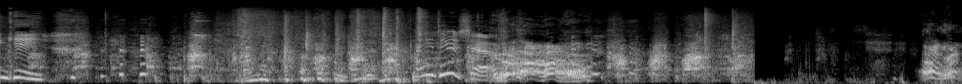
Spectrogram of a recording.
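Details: Siberian Husky excited at his best friend's visit indoors: rapid, wavering whines and yodel-like vocalisations mixed with a person speaking, then a quieter stretch near the end.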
